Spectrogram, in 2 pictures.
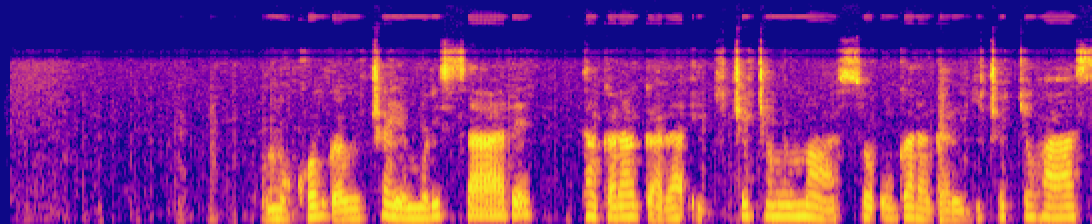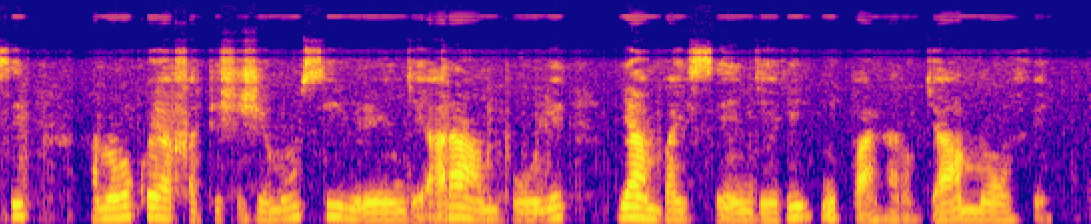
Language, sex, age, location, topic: Kinyarwanda, female, 36-49, Kigali, health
